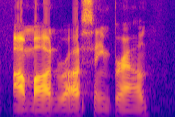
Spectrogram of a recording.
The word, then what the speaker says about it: Amon-Ra St. Brown: So I really liked CB's 13th round pick, Amon-Ra St. Brown.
